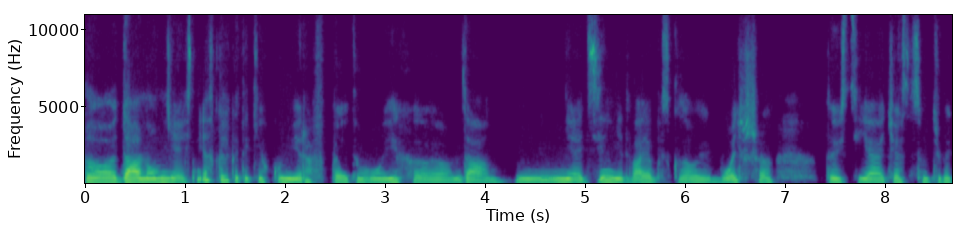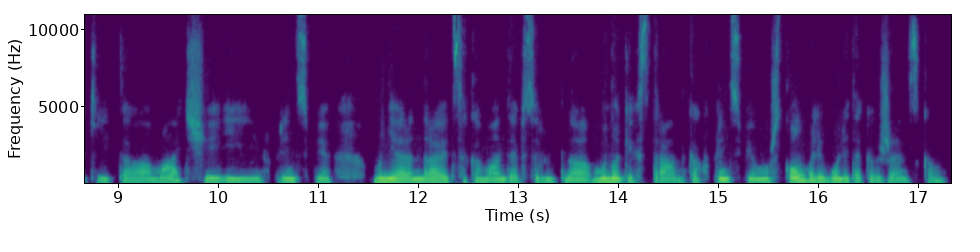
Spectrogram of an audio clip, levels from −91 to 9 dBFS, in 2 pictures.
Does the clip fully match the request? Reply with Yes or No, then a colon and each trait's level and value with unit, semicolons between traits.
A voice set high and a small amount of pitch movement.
No: medium, 180 Hz; narrow, 1.6 semitones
